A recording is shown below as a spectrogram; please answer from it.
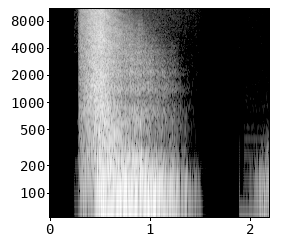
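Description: A single whoosh sound effect for an animated logo intro: it comes in suddenly with a deep low end, its high part falls away, and it fades out by about a second and a half.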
